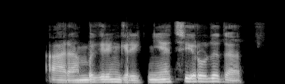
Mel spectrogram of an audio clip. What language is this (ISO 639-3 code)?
ckb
